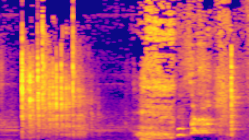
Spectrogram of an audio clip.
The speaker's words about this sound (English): Please roll the dice.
